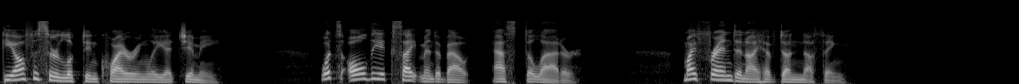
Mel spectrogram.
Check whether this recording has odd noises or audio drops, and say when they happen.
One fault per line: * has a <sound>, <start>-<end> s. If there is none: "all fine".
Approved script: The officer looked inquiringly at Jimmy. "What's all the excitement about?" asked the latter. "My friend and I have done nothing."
all fine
